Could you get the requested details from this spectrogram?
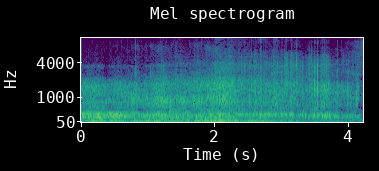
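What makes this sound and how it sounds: Long nails slowly scratch the black foam windscreen on a microphone, making a close, continuous rustling scrape with a strong low rumble underneath. The texture stays fairly steady and dense throughout, swelling slightly midway before easing off at the end.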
